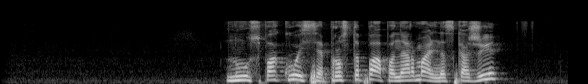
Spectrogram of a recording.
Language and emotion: Russian, angry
